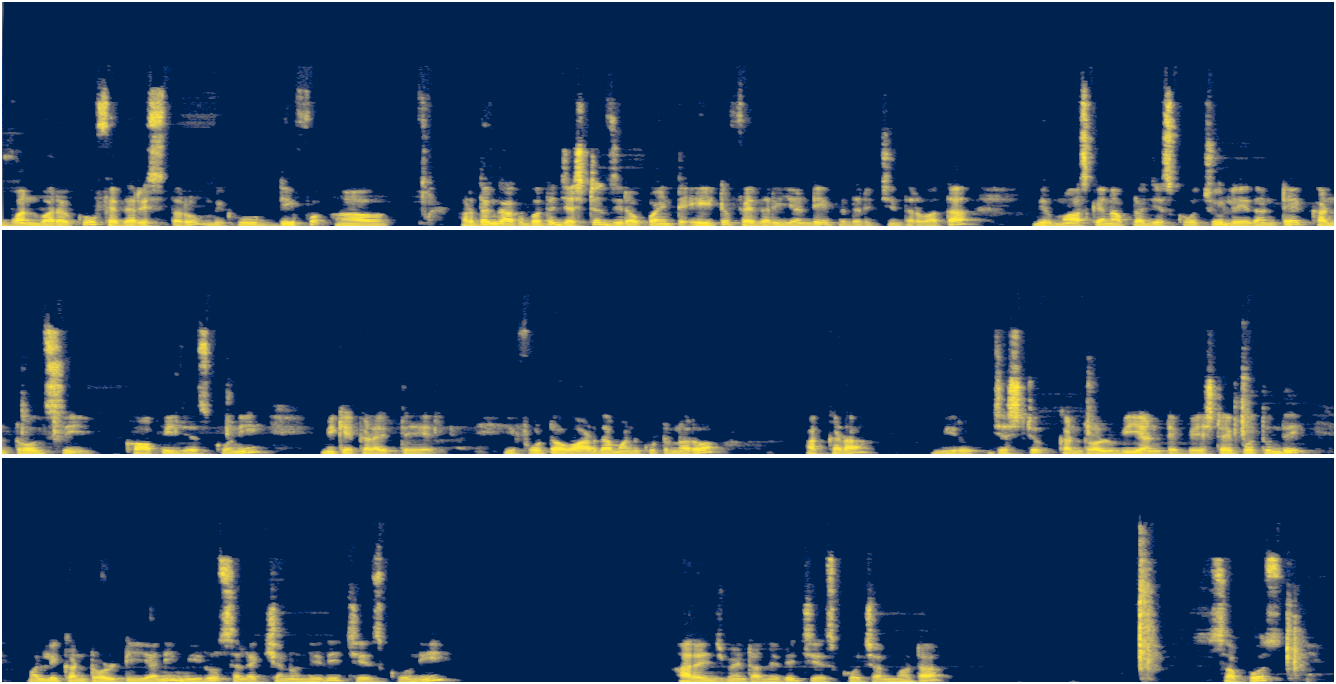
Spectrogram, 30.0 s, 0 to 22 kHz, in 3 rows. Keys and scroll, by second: 9.9 ctrl+c, 11.1 ctrl+Tab, 13.2 v, 17.7 ctrl+v, 19.1 ctrl+t, 28.5 Return, 29.6 Return.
